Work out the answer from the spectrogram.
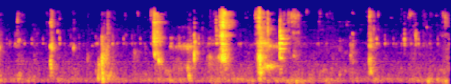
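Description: A person chewing chicken nachos: a string of irregular wet mouth clicks and crunches, loudest in the middle.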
